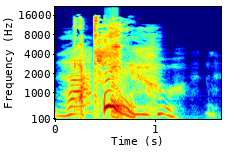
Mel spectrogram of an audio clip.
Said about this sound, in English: The room was relatively quiet. And as we're all listening to our teacher, all of a sudden I feel a sneeze welling up inside of me. There's no holding it in.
